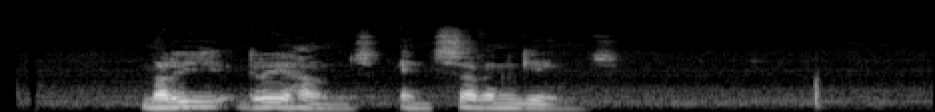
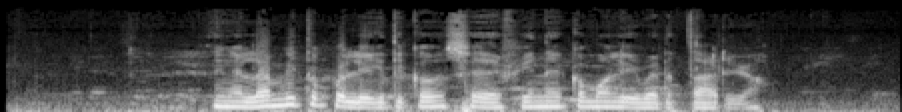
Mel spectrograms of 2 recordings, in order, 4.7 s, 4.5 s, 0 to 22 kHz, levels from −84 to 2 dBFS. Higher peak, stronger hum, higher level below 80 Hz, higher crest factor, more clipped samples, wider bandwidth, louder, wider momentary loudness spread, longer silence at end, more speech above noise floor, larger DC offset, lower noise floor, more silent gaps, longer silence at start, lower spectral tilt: second, -6 dBFS vs 0 dBFS; neither; second, -72 dBFS vs -32 dBFS; first, 22 dB vs 12 dB; neither; second, 8.4 kHz vs 14.5 kHz; second, -26 LUFS vs -12 LUFS; first, 25 LU vs 10 LU; first, 0.6 s vs 0.15 s; first, 33 dB vs 25 dB; neither; first, -59 dBFS vs -36 dBFS; neither; first, 0.7 s vs 0.05 s; about the same, -6.5 dB/octave vs -7.5 dB/octave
